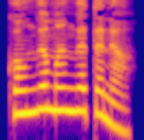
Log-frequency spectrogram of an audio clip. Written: ಕೊಂಗಮಂಗತನ

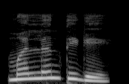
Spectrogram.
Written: ಮಲ್ಲಂತಿಗೆ

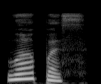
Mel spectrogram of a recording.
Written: ವಾಪಸು

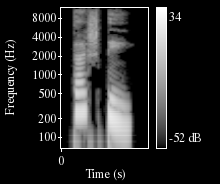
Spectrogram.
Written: ತಷ್ಟಿ

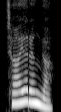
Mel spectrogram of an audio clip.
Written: ಛಾಯರಂಗ

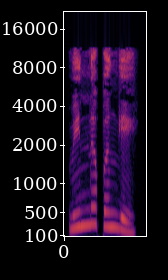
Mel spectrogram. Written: ವಿನ್ನಪ್ಪಂಕೆಯ್

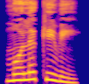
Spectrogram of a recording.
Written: ಮೊಲಕಿವಿ

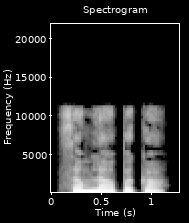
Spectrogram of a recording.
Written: ಸಂಲಾಪಕ

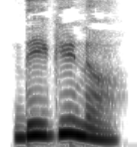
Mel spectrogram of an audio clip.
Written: ತಗಣ

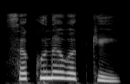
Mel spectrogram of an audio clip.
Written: ಸಕುನವಕ್ಕಿ

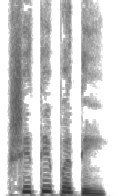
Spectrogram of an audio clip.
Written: ಕ್ಷಿತಿಪತಿ

